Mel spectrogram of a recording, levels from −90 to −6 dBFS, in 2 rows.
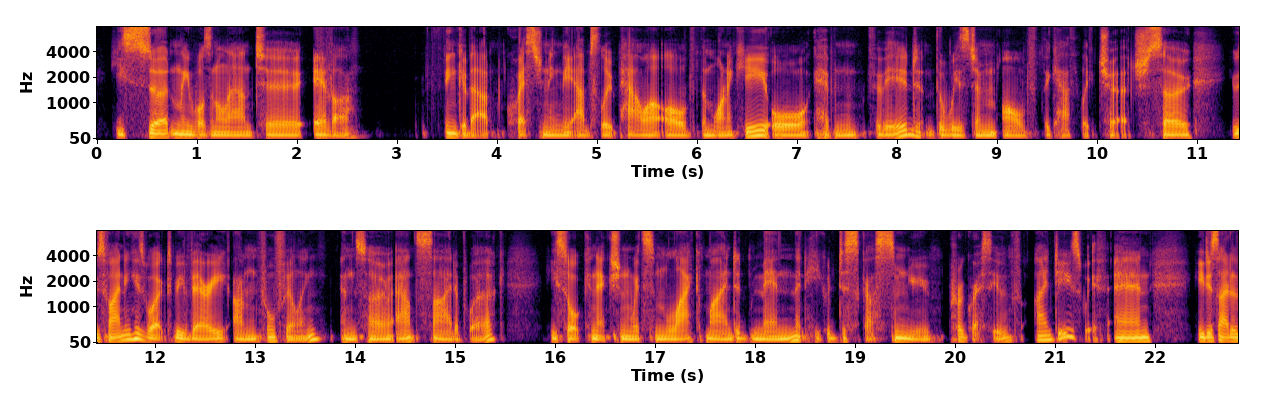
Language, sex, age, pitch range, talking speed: English, male, 20-39, 70-80 Hz, 150 wpm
